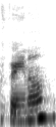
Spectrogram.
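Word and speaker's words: Faina: girl who calls herself F I could never pronounce his name I called her FAA it's fa a i n a seems to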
